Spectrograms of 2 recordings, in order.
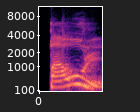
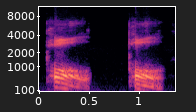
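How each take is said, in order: First: Paul as two vowels, "pa-ul"; Spanish pronunciation. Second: Paul with one O vowel. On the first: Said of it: "You spell it the same as in Spanish". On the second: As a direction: say Paul as "pol". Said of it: "A con U". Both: Shown as a demonstration.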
